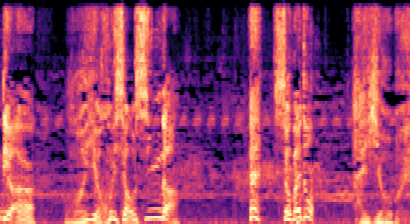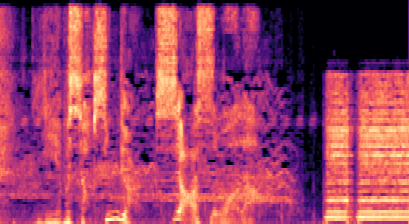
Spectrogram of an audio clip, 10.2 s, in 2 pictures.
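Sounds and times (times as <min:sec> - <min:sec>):
speech: 0:00.0 - 0:02.4, 0:03.1 - 0:08.4, 0:09.2 - 0:10.2
laughter: 0:00.0 - 0:09.1
vintage car honking its horn: 0:09.2 - 0:10.2.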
